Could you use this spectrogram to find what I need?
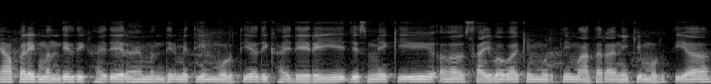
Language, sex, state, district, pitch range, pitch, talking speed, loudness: Hindi, male, Bihar, Jamui, 110-115 Hz, 115 Hz, 235 wpm, -17 LUFS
